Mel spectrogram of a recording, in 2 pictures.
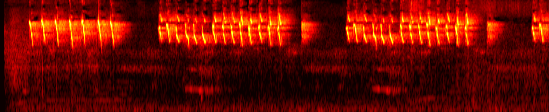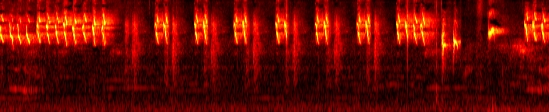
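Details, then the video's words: Sunbird (kolibri ninja) song used as a lure to get other birds singing: very high, dense rattling trills in bursts of about a second, then shorter quick notes repeated in a broken series. "Kolibri Ninja Pancingan Penggacor Burung Cocok Buat Isian Segala Burung"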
